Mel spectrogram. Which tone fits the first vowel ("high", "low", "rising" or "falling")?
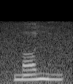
rising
